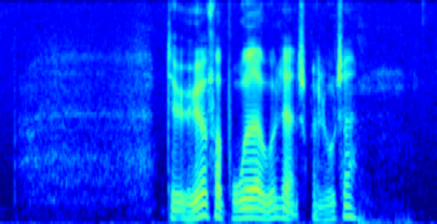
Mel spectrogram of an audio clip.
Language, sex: Danish, male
